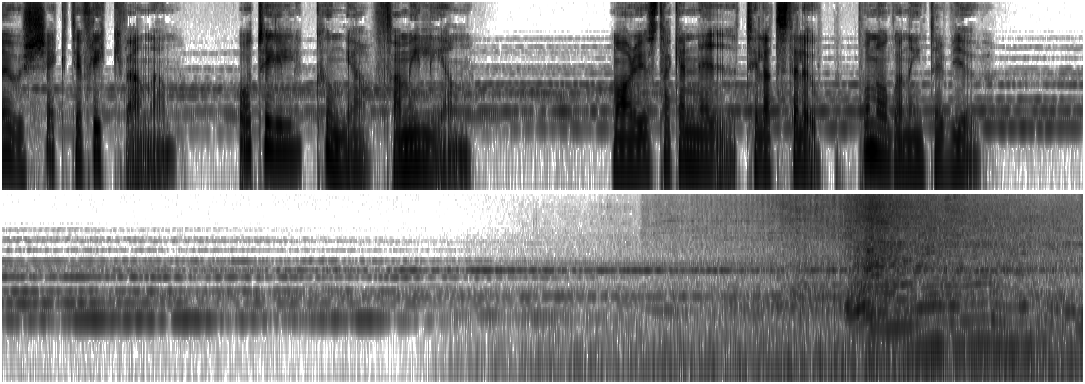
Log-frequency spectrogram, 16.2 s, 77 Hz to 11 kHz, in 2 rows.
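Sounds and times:
speech: 0.0s - 3.6s, 4.6s - 7.4s
motorcycle engine riding along a road: 11.7s - 16.2s.

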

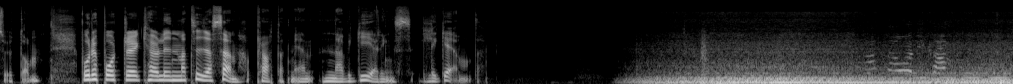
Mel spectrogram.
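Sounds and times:
speech: 0.0s - 4.9s
car engine roaring at 150 km per hour over high sand dunes: 6.2s - 10.1s.

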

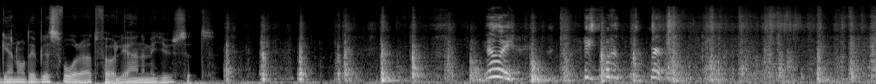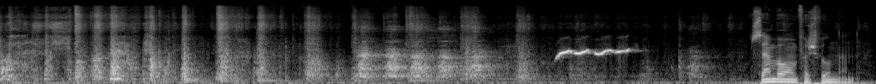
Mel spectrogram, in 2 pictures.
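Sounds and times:
speech: 0.0s - 2.4s, 4.8s - 6.7s, 16.4s - 17.4s
shuffling movement noise: 2.3s - 17.5s
person whistling to call a dog: 14.3s - 15.2s.

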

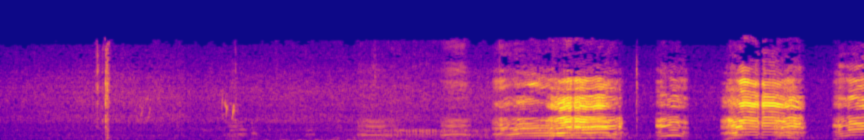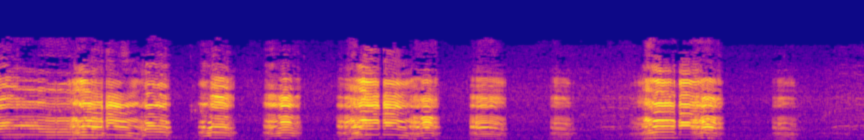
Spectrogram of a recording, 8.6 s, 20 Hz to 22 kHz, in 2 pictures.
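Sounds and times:
faint rumble: 0.8s - 6.0s
agitated Common Guillemot growling calls in the breeding colony: 1.0s - 6.6s.

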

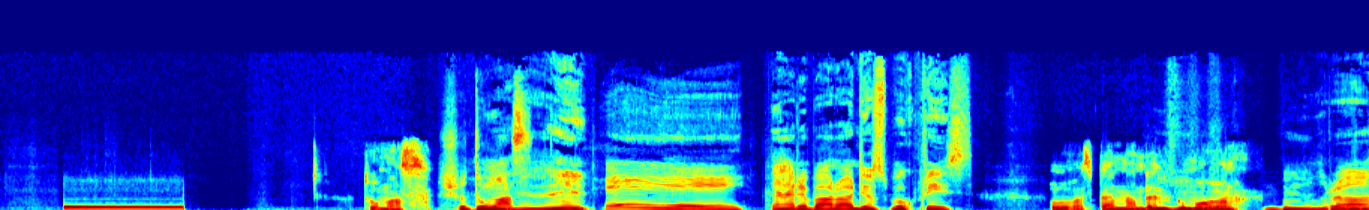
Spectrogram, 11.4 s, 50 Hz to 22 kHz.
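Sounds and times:
electronic ringback tone of an outgoing phone call: 0.5s - 1.6s
speech: 3.1s - 5.2s, 6.7s - 8.2s, 8.8s - 11.4s.

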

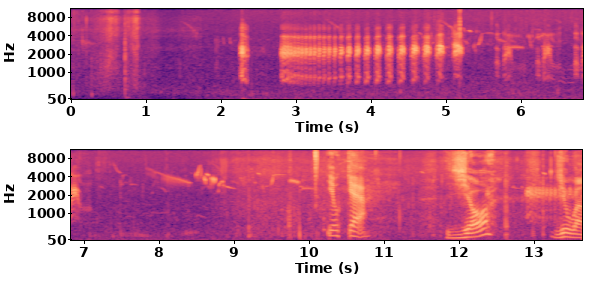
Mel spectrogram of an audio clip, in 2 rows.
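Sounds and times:
wild willow ptarmigan giving a laughing call in mountains: 2.3s - 7.2s, 12.8s - 13.6s
speech: 10.3s - 10.9s, 11.8s - 12.6s, 13.3s - 13.6s.

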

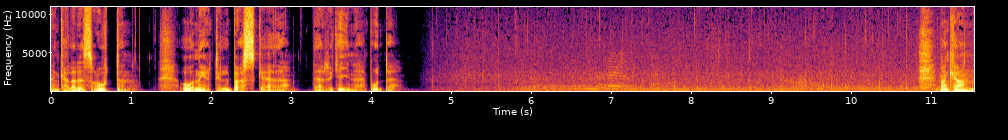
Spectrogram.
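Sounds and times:
speech: 0.2s - 4.4s, 11.1s - 11.5s
rain pattering on a hard city street in Copenhagen: 4.6s - 11.5s
faint low hum of city traffic in Copenhagen: 4.9s - 11.5s.

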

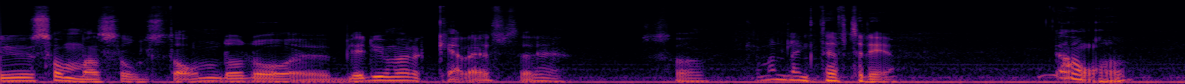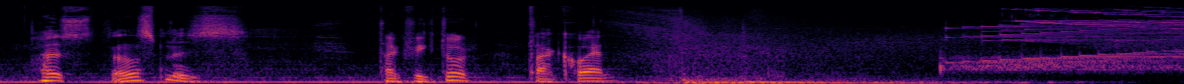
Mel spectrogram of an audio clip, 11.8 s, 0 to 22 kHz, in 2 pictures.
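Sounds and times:
speech: 0.0s - 4.6s, 5.2s - 9.5s
telephone ringing: 10.6s - 11.8s.

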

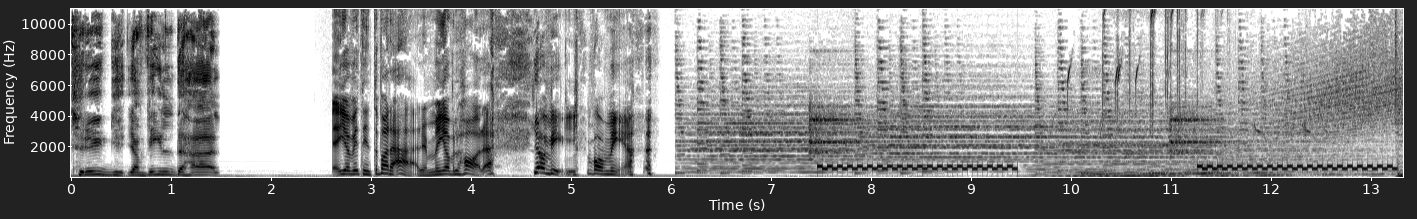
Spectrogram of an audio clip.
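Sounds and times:
speech: 0.0s - 1.6s, 2.6s - 6.0s
low hum of music-like tones: 0.0s - 6.1s
telephone ringing with an electronic trill in a home: 7.3s - 13.3s.

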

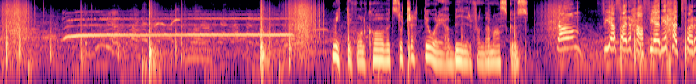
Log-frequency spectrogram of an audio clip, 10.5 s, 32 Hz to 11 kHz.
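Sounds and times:
fireworks banging: 0.0s - 5.0s, 6.7s - 10.4s
steady high whistling tone: 2.2s - 4.8s
speech: 5.0s - 10.4s.

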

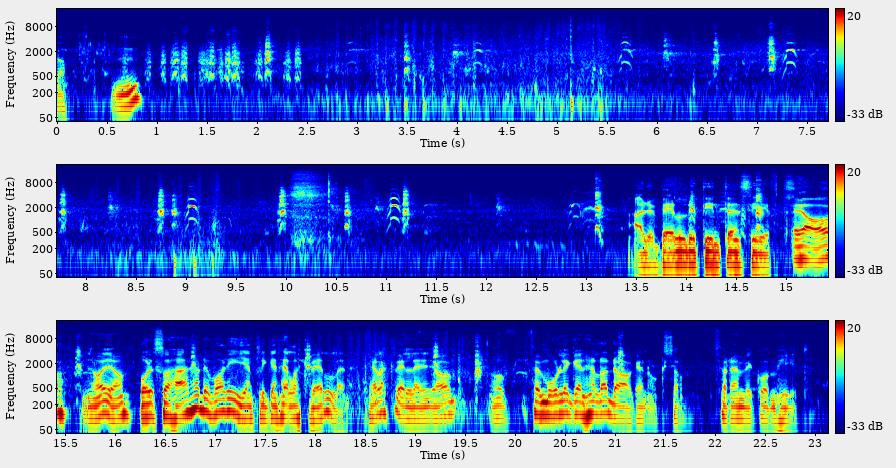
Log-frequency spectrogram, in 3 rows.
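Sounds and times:
speech: 0.0s - 1.0s, 13.5s - 23.0s
gulls calling outdoors by a stream in the evening: 0.0s - 23.1s
steady noise: 0.0s - 23.1s
flapping or rustling: 1.1s - 10.9s, 16.8s - 20.4s.

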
